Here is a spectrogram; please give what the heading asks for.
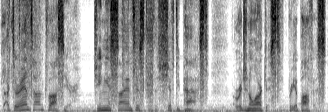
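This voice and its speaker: A tough young male ranger speaks in a mid-pitched voice, terse and understated. He has the dry resolve of a video game hero, with loud music underneath. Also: animated, a little slow. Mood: wry, uneasy. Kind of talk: video game cutscene acting.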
